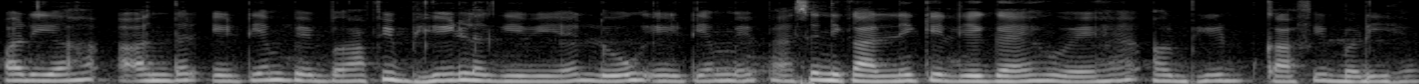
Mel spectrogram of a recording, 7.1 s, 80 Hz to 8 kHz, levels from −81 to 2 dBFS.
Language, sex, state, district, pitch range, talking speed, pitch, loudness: Hindi, female, Uttar Pradesh, Jyotiba Phule Nagar, 190-215 Hz, 210 wpm, 200 Hz, -29 LUFS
